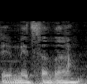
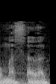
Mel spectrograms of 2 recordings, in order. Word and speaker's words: Masada: Uno de ellos cerca de Belén, llamado Herodión, y el lugar al pie del cual nos encontramos, pues Metzada o Masada, como lo pronuncias en castellano.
